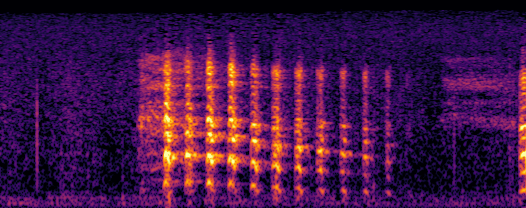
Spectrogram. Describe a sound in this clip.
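A woman laughs loudly in bursts.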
